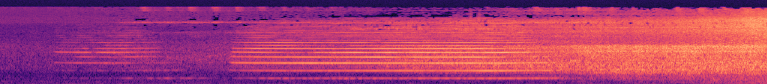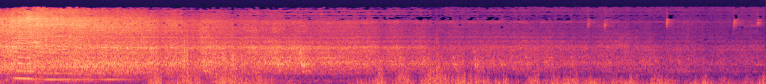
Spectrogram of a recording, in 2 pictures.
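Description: Renfe electric locomotive running light through a station: a long horn blast, first fainter and then louder from about three seconds in, followed by the rising rush of the locomotive passing close by. In the second half, its wheels knock repeatedly over the rail joints as it goes past.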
